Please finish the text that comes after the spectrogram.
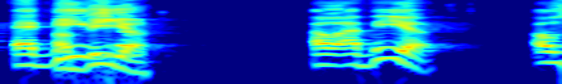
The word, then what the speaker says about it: Avdija: Avdija. Oh, Avdija? Oh, so the D silent? Yeah.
